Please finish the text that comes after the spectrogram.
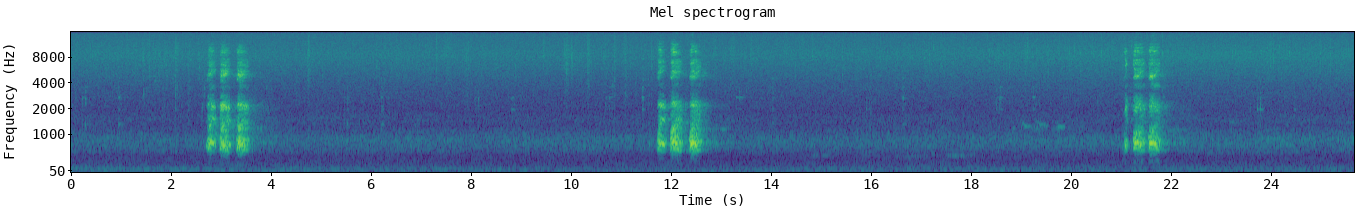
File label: red fox vulpes vulpes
